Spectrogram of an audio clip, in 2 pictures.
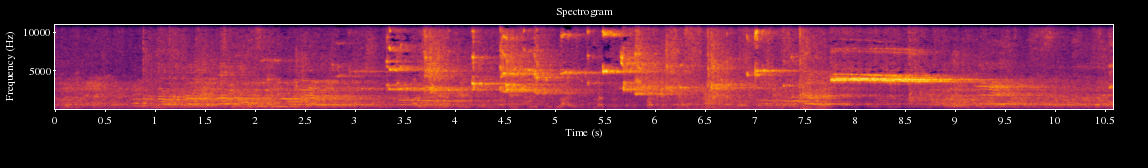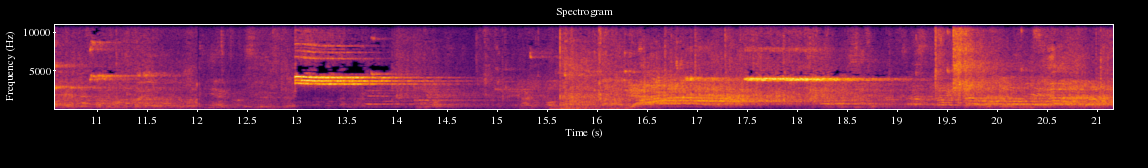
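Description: Indoor futsal play on a hard hall court: the ball kicked and bouncing, with players' voices shouting in the echoing hall. A few short high-pitched tones sound three times, about 8, 13 and 17 seconds in.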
